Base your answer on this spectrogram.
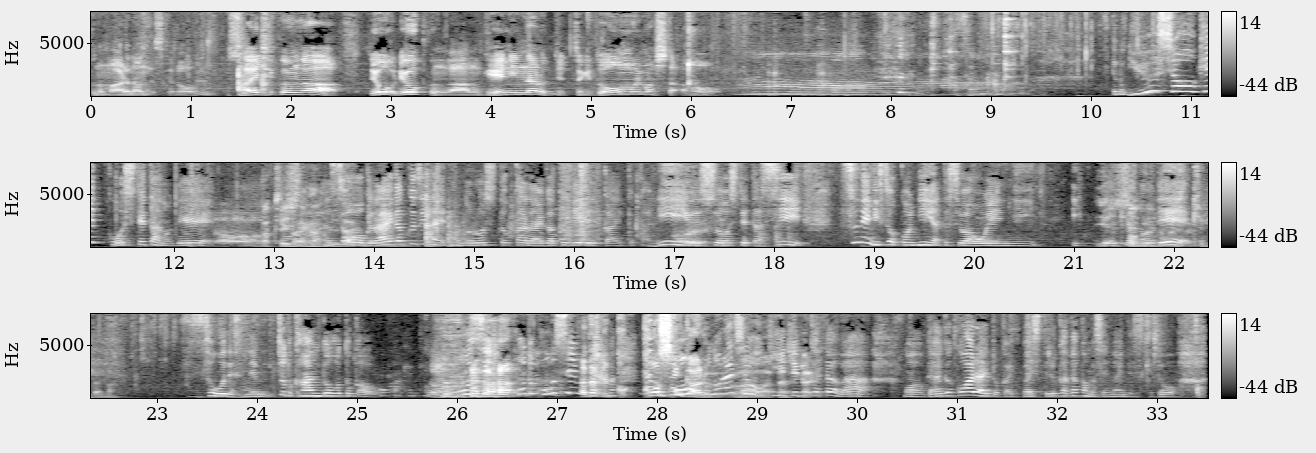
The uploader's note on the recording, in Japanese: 正月の集まりに混ざって収録しよう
